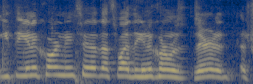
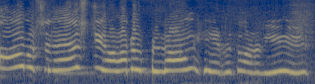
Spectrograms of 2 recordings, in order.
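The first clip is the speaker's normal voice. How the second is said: put-on Swedish-accented unicorn voice, much higher; 11 semitones higher than usual. Players mock an uppity unicorn by voicing it: Swedish-accented unicorn voice. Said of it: "The Swedish Swedish unicorn".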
